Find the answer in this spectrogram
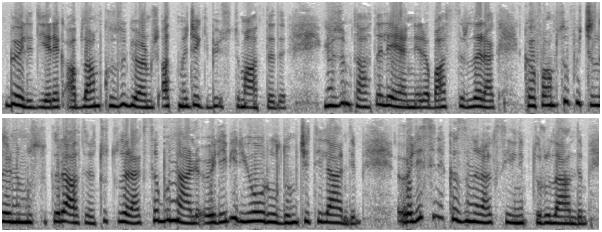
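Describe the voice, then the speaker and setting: A woman narrating a novel in first person, steady and measured, in a dull, dry audiobook recording. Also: mid-range voice, no room sound. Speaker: audiobook reader.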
